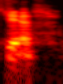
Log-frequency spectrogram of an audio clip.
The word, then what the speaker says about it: GIF: wrap up for real it's Jeff it's canonically a soft soft G yeah the inventor of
